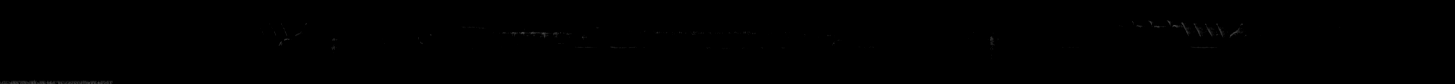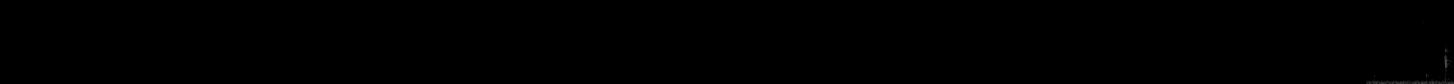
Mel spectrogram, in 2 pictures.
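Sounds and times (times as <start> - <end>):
faint birdsong: 2.4 - 14.5.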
